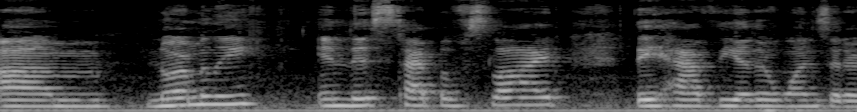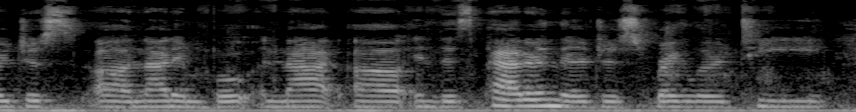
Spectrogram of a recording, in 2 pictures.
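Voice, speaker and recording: The woman speaks at a moderate pace. Her voice carries audible room echo along with noticeable background noise. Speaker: beauty and fashion YouTuber. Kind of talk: product review unboxing. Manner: casual, chatty.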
